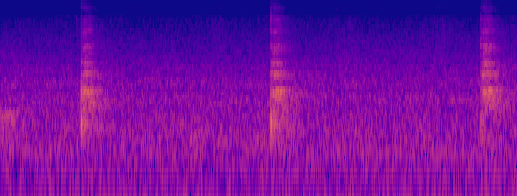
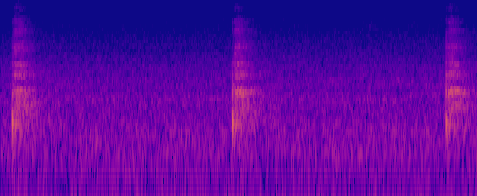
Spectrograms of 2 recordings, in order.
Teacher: Feel that puff of air tapping at your palm. Because p is an unvoiced consonant, there's a strong puff of air tapping at your palm.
